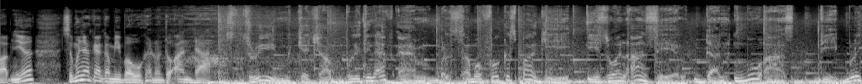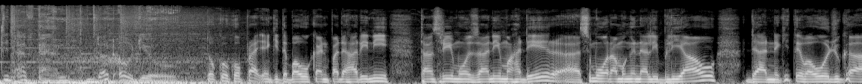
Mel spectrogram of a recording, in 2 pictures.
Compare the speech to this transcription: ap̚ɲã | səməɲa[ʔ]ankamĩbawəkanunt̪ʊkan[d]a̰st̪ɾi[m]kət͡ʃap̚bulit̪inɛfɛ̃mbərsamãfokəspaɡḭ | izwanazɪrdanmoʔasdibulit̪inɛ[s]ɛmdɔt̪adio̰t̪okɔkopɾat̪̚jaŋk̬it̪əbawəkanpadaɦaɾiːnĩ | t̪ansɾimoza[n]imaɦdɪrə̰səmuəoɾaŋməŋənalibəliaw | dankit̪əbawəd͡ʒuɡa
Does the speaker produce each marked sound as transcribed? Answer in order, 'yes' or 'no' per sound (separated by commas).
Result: no, yes, yes, no, yes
